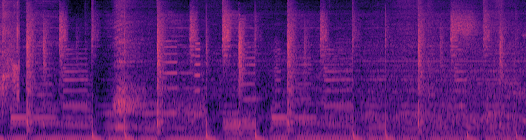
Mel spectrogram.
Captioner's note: breathes deeply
